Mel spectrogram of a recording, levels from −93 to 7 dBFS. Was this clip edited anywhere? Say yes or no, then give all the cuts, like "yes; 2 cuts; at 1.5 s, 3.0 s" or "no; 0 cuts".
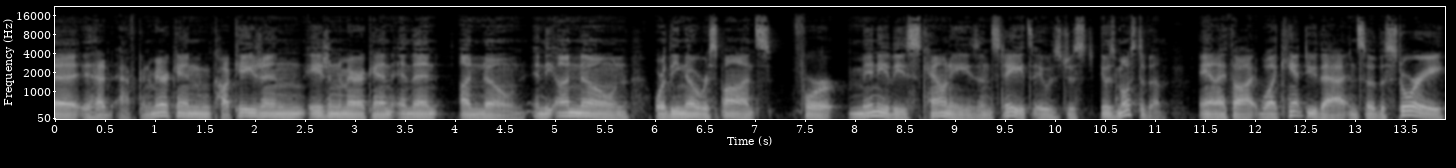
no; 0 cuts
